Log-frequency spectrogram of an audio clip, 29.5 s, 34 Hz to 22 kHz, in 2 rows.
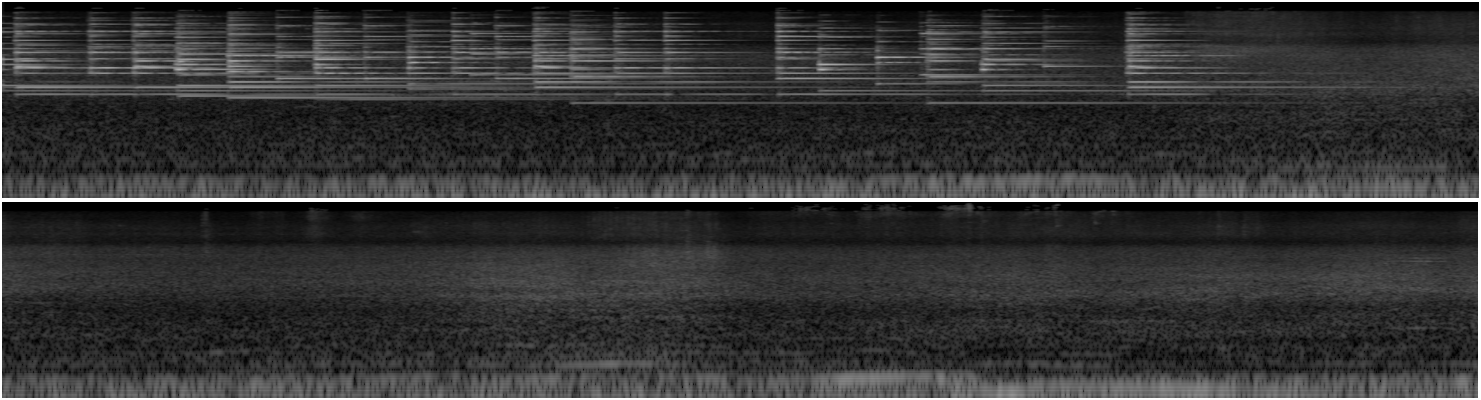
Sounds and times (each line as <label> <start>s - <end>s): traditionelles glockenspiel 0.0s - 14.8s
